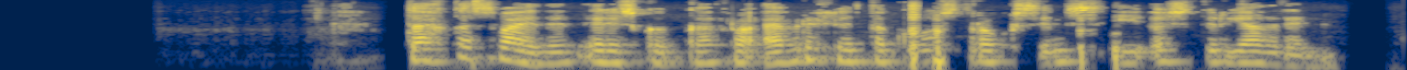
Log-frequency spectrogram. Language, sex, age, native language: Icelandic, female, 40-49, Icelandic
